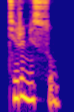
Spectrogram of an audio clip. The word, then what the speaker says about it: тирамису: Десерт к кофе латте я прошу тирамису, не тирамису. Это сложное составное слово, в итальянском языке оно вообще пишется в три слова. Ударение в русском языке зафиксировано. Об этом можно узнать в орфоэпическом словаре. Правильно называть этот вкуснейший десерт – тирамису.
